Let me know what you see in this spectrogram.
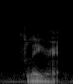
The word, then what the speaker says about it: flagrant: Fragrant and Flagrant. What did I say? Did I say it wrong? – You said fragrant. – Oh, flagrant. Fragrant.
